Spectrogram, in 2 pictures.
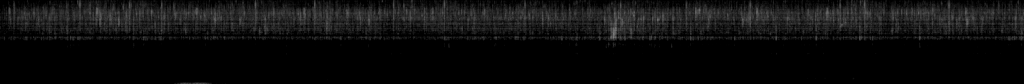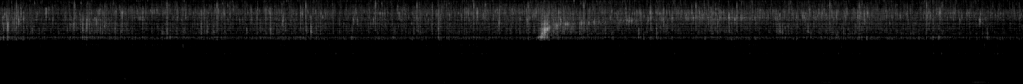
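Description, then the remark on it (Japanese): Dense, steady fizzing of carbonated foam bubbles scooped up by hand and held right by the ear, a crisp high crackle with occasional sharper pops, continuing for the whole stretch with no talking. “耳元でも炭酸泡の音聞きたいかにゃ。”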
